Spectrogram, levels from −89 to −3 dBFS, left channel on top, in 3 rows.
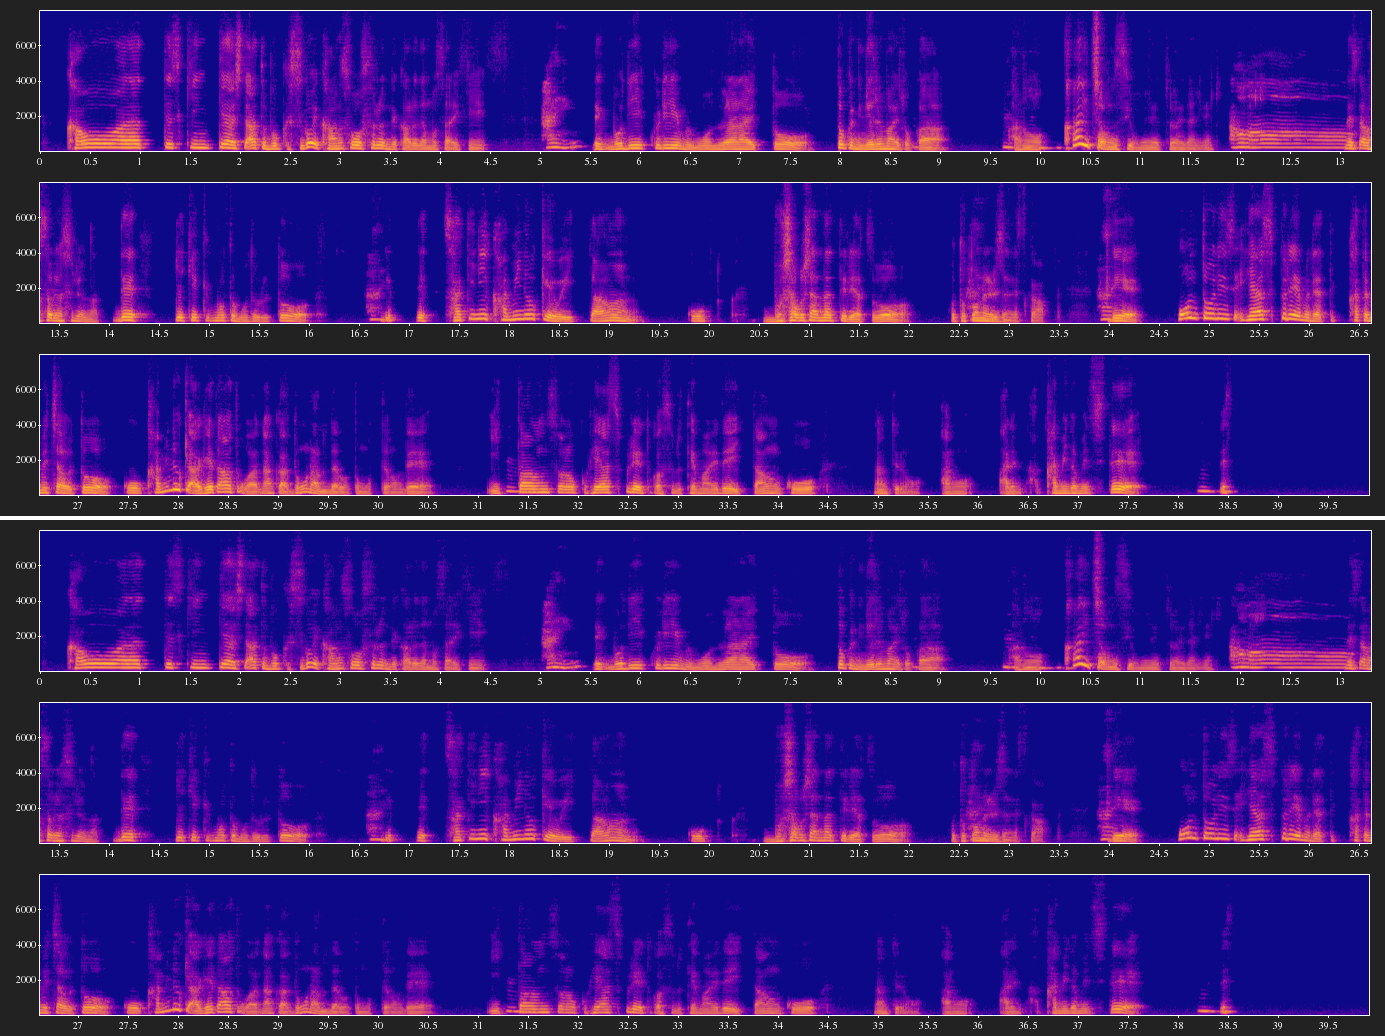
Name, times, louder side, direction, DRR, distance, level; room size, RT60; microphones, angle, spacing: voice 1, 0.3-4.4 5.5-7.7 8.0-9.0 9.7-10.0 10.3-11.7 13.0-14.4 14.7-16.0 16.7-19.3 19.8-20.0 20.5-22.0 22.5-23.3 24.0-24.3 24.7-30.5 31.1-34.4 35.0-35.9 36.2-37.6, left 5 dB, 45° left, 0.3 m, -24 dB
voice 2, 5.0-5.4 9.6-10.1 11.9-13.2 16.6-16.9 22.6-22.9 23.9-24.2 31.3-31.7 38.2-38.5, left 2 dB, 75° left, 1.1 m, -31 dB
5.0 x 2.3 x 2.9 m
head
